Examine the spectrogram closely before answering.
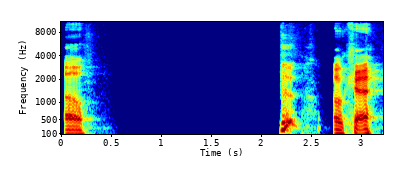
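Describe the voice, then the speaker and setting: A man's voice: fairly low pitch, big pitch swings, drawn-out words, fairly bright tone. Streamer, male, easygoing slang-heavy chat over gameplay. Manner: laid-back, slangy, laughs at himself. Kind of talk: casual gaming stream chat.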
